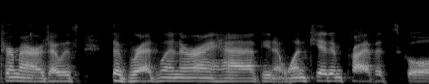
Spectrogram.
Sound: none

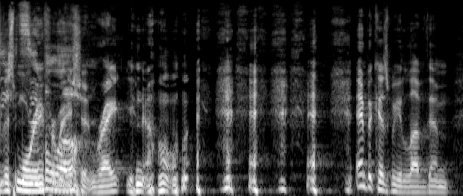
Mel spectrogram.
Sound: laughs

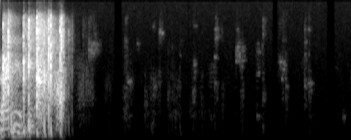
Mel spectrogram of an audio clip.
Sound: applause

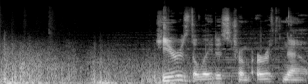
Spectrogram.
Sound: thunder

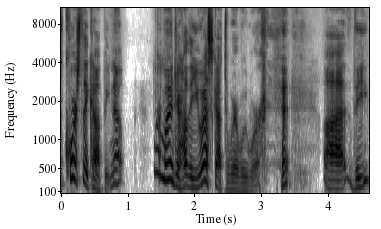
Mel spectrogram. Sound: laugh

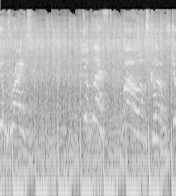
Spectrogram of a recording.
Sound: crackling electricity

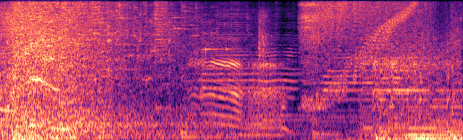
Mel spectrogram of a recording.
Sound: groaning

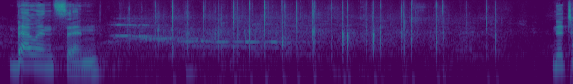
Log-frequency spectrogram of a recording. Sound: audience applauding

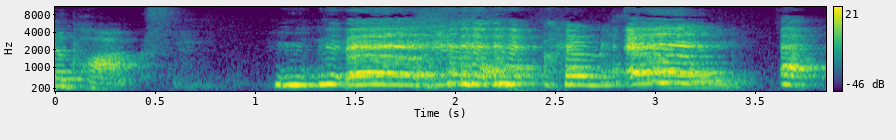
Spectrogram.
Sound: laughing

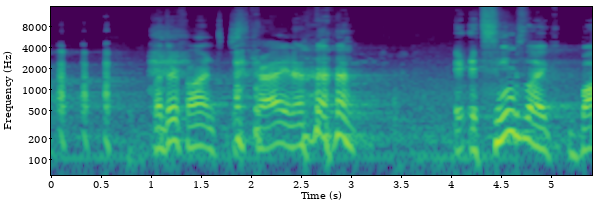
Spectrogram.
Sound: laughs

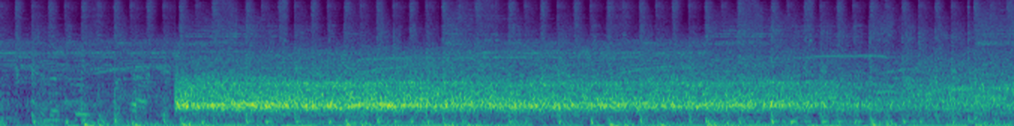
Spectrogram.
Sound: crowd taunting; crowd cheering

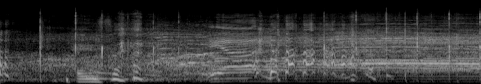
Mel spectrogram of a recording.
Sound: audience cheering

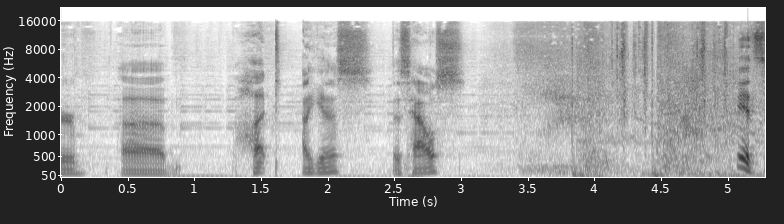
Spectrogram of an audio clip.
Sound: Bugdog army snarls, Shotgun blasting

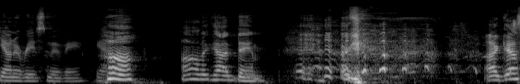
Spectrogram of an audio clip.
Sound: laughter

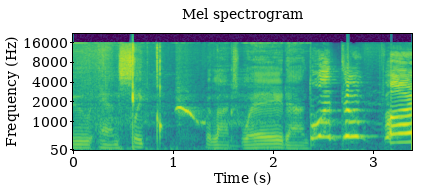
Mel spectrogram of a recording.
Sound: cluck-snap-whistle!

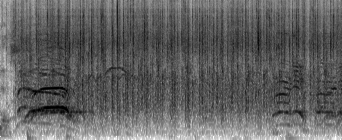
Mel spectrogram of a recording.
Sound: cheers and applause

